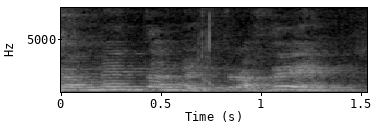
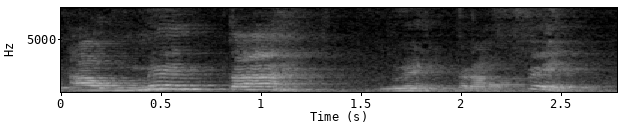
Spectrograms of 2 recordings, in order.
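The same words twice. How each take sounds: First: Said in the usual way. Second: "Aumenta nuestra fe" drawn out slowly with AUMENTA stressed; slow emphatic quote. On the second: Shown as a demonstration. Preacher quoting the disciples, slow and emphatic. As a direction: lean on "Aumenta", let each word land slowly. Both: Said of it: "¿Han escuchado eso".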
